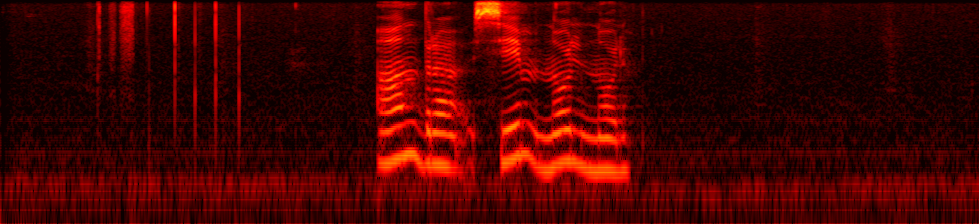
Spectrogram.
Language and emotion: Russian, neutral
